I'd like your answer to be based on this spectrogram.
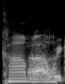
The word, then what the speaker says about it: Kamala: Kamala. It's like Camelot with a llama.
